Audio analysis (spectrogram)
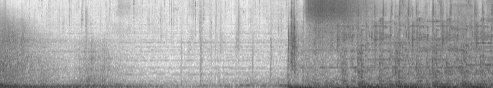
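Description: A Confringo blasting spell explodes in Hogwarts Legacy: a loud rumbling burst starts the clip and fades, then a second, brighter crackling blast hits about halfway through and keeps roaring with debris-like noise to the end.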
